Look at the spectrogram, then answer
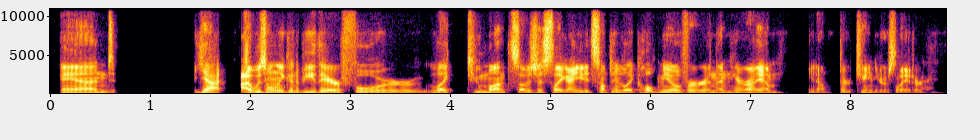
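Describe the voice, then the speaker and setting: Against a quiet background with a dry, close sound and no echo, a man of medium pitch talks fairly quickly in an ordinary speaking voice with ordinary pitch variation. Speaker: podcast host, former TMZ field producer. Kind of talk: casual interview podcast. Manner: casual, conversational, chatty.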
